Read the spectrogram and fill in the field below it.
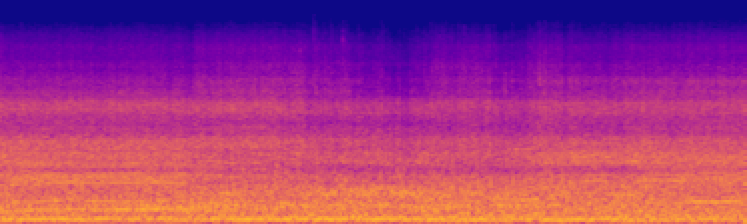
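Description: A race car engine roars loudly and steadily up close.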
